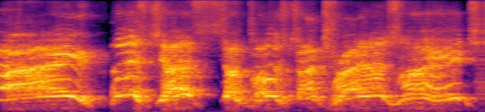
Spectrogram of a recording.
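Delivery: shrill, furious monster voice, stretching out "I". Narrating a fight to the players, the game master voices a furious creature. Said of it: "the creature's like ... just furious".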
